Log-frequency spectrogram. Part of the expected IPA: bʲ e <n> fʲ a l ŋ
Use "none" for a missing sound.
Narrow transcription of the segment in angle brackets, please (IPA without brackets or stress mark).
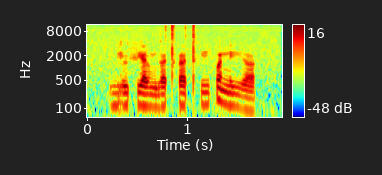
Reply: l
